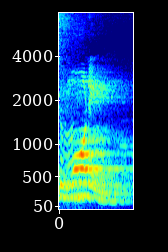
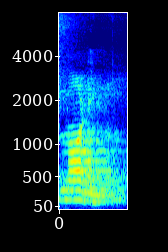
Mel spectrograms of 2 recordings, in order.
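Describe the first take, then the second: First: "morning" slow, r dropped; British morning. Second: "morning" slow, soft, with a clear r; American morning. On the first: Teacher models British "morning" slowly, no r. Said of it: "In British English". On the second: Teacher models American "morning" slowly, r sounded. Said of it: "In American English". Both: Shown as a demonstration.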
